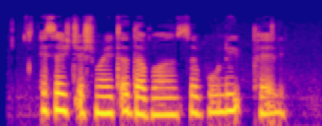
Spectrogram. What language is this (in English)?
Georgian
